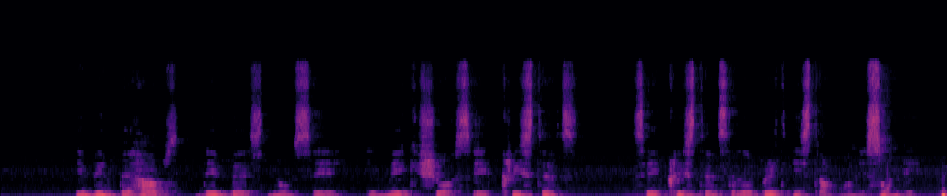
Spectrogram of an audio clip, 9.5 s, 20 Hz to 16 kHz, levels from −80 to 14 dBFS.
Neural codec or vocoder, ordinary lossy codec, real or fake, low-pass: vocoder, 24 kHz, 100 mel bands, Vocos; none; fake; 10.8 kHz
